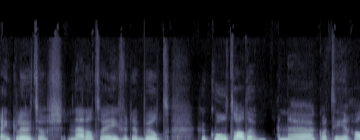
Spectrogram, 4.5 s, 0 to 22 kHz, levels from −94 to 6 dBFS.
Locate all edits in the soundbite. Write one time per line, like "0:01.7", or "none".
0:03.4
